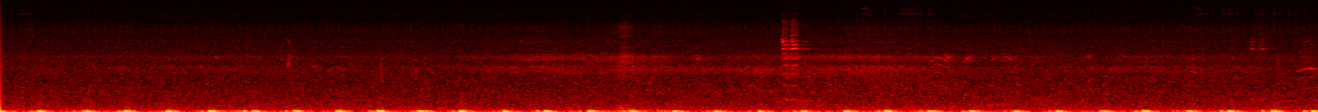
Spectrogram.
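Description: Footsteps of a walker wearing a GoPro, jolting the camera in a steady rhythm of low thumps, a little under two a second. Over them, faint distant horn-like tones sound in the middle, and one short sharp sound comes about twelve seconds in.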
